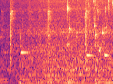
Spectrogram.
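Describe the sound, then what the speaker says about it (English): Oxtail cooking juices pour into a pan of melted butter, a close, steady liquid splash and gurgle with a few drips, running continuously for a couple of seconds without talk. "we're going to add, oh yes, some of that beautiful cooking juices from our oxtail"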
